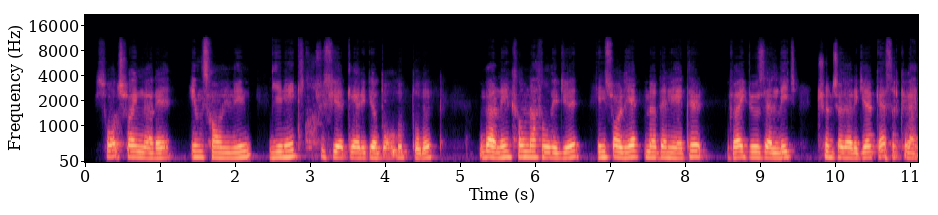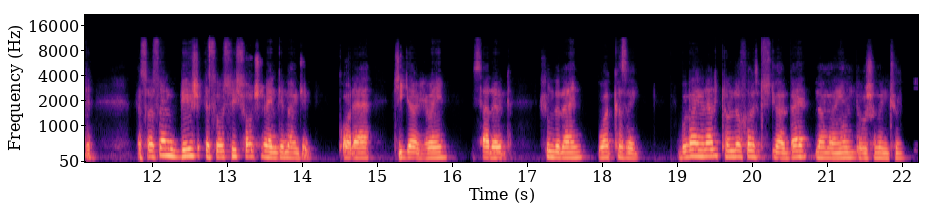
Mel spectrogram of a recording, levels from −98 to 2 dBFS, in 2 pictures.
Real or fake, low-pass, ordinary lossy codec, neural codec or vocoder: fake; none; none; codec, 24 kHz, 0.9 kbps, WavTokenizer, medium music audio release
